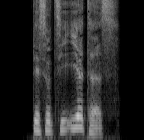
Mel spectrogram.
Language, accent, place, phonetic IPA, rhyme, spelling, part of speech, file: German, Germany, Berlin, [dɪsot͡siˈʔiːɐ̯təs], -iːɐ̯təs, dissoziiertes, adjective, De-dissoziiertes.ogg
- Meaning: strong/mixed nominative/accusative neuter singular of dissoziiert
